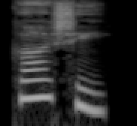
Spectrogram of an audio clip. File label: "ಖುಶಿ", Kannada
